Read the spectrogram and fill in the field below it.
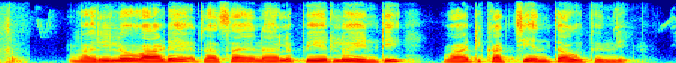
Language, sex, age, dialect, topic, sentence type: Telugu, male, 18-24, Utterandhra, agriculture, question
